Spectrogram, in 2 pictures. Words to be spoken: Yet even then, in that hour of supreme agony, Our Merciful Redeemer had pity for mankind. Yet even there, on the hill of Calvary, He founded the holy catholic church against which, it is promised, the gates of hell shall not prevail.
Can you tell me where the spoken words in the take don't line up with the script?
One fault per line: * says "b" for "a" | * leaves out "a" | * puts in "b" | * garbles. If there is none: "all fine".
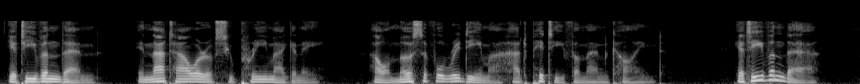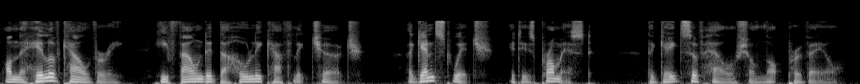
all fine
